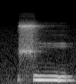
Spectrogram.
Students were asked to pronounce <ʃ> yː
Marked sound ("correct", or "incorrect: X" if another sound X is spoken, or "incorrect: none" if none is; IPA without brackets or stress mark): correct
